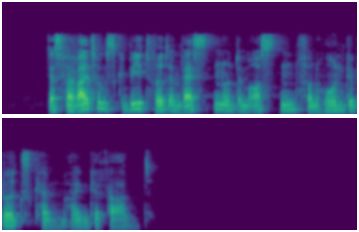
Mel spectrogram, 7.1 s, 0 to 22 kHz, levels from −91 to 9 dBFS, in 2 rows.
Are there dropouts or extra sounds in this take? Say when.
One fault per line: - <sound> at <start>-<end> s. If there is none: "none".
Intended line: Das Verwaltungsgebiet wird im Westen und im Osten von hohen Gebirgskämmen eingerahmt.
none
